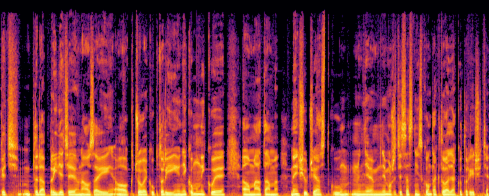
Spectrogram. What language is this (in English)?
Slovak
